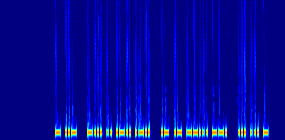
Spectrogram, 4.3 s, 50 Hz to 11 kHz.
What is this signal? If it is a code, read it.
Morse code, heard as a keyed tone, about 50 wpm, 700 Hz. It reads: TU BILL AA7G SST
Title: K1USN SST QSO Practice - 50wpm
